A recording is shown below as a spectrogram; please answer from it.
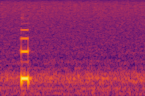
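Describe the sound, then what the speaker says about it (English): A single short, clean Morse code beep, the 'dit' of a ham radio sign-off, sounds briefly and moderately loud over a faint, steady background hiss. "Dit dit is typically the way that we say, you know, the final goodbye."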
